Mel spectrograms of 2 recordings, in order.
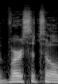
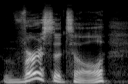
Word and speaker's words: versatile: Now here we've got the word versatile. That's the American pronunciation. You'll hear versatile in other parts of the world.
